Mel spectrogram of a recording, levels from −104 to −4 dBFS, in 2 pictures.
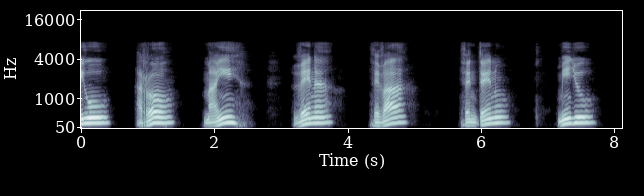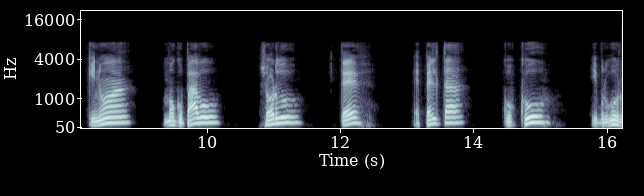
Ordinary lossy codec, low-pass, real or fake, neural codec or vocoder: none; 7.2 kHz; real; none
